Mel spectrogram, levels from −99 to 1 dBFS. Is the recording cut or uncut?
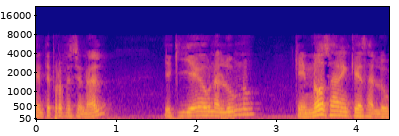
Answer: uncut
